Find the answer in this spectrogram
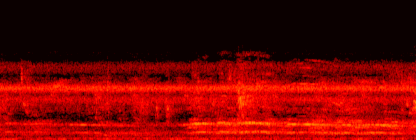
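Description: A rooster crowing faintly in the distance: one long call starting about two seconds in, over a faint steady high-pitched tone.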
